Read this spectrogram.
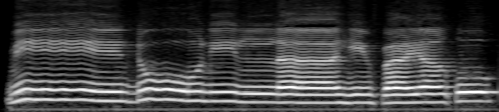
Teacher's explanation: Lafz jalalah dibacakan nipis 2 harakat.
